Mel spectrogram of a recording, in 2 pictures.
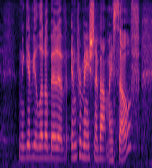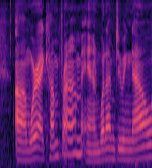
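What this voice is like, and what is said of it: Slightly scratchy voice. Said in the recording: “my voice is a little scratchy this morning”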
